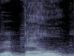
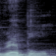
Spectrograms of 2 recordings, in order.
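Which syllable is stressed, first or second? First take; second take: second; first. First: The stress is on the second syllable. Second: The stress is on the first syllable. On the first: It is a verb. "if it's on the second syllable, it's a verb" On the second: It is a noun. "If the stress is on the first syllable, then it's a noun"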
